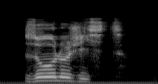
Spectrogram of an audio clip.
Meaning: zoologist
- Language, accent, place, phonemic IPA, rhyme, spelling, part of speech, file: French, France, Lyon, /zɔ.ɔ.lɔ.ʒist/, -ist, zoologiste, noun, LL-Q150 (fra)-zoologiste.wav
